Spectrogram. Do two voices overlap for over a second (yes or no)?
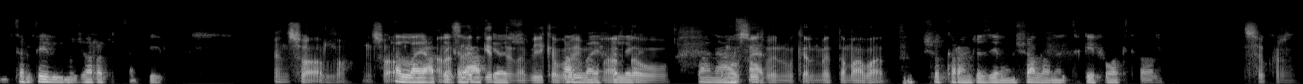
yes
